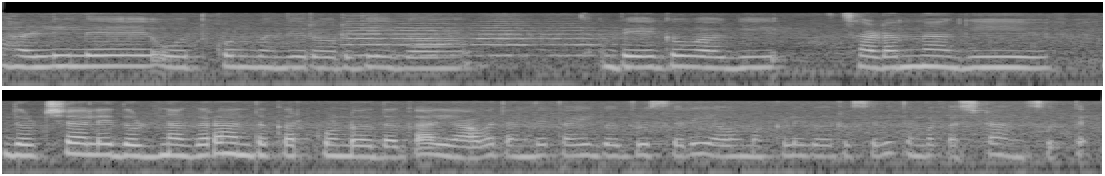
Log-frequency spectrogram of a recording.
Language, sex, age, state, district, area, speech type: Kannada, female, 30-45, Karnataka, Hassan, urban, spontaneous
